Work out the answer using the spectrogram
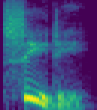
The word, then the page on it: seedy: British English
